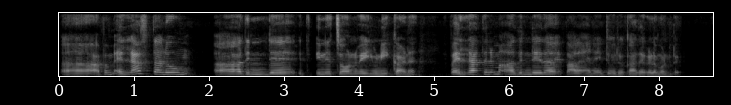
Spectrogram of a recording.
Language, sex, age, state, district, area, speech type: Malayalam, female, 18-30, Kerala, Thiruvananthapuram, urban, spontaneous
